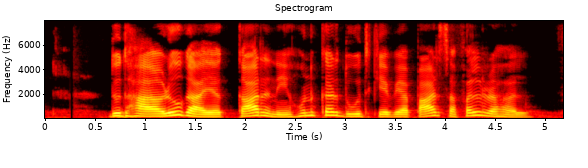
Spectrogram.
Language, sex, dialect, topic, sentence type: Maithili, female, Southern/Standard, agriculture, statement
